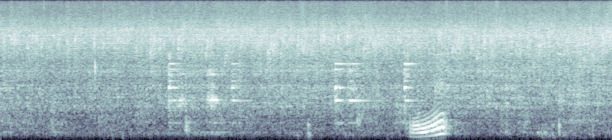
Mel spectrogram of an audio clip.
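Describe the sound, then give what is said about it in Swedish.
Meatballs sizzle steadily in a hot frying pan on slightly above medium heat, a dense, even crackle throughout, with a few clinks and scrapes of a utensil turning them partway through. No one speaks. “Då vänder vi på köttbullen här. Kör du mycket värme på stekpannan eller kör du lite värme?”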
